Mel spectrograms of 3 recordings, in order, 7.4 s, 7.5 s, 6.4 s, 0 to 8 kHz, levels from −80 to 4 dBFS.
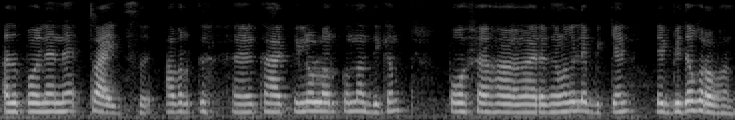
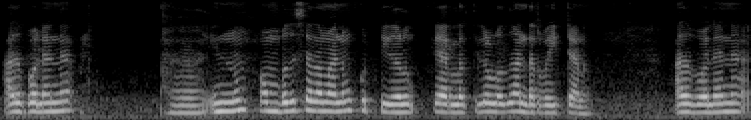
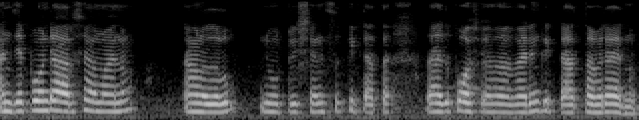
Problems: none marked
